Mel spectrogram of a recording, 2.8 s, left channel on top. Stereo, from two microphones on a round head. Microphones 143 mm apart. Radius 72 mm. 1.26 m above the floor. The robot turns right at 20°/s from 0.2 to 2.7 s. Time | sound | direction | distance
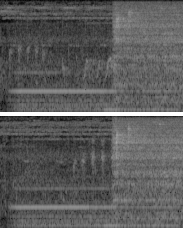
1.7 | frying | 30° right (ahead or behind) | 3 m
